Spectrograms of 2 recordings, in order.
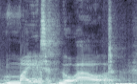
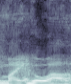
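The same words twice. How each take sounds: First: The T at the end of might is pronounced. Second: The T at the end of might is dropped. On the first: "I don't say might go out" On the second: "I don't even say the T sound. The way I would say it"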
